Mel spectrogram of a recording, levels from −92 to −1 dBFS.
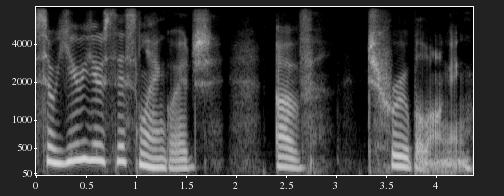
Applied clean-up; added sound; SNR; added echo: none; none; none; none.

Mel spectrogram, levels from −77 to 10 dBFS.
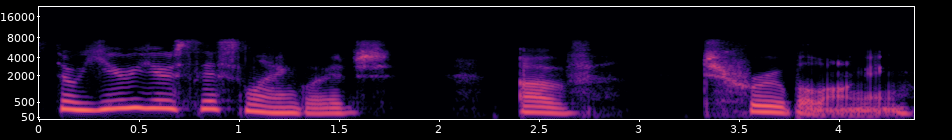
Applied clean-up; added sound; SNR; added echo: neural mask model DeepFilterNet 3.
